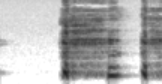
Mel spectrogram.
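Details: Productive cough during a shoulder workout with push presses, with wheezing from mucus in the airway or upper lungs.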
